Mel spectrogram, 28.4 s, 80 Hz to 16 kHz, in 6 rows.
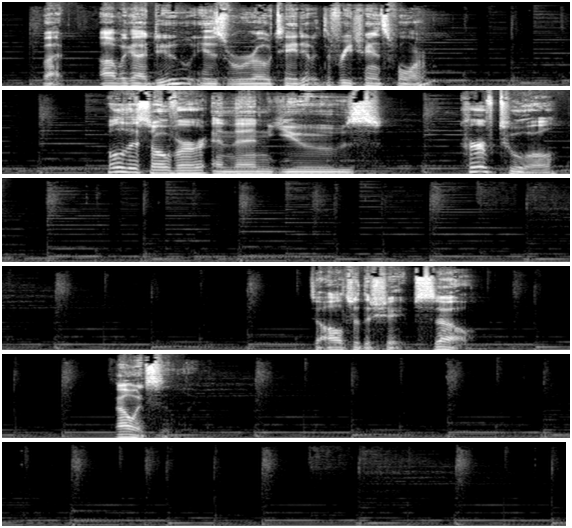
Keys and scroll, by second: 0.2 super+=, 0.6 super+=, 11.0 x.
